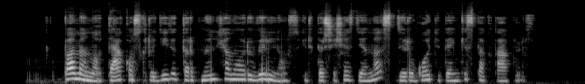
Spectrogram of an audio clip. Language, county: Lithuanian, Alytus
